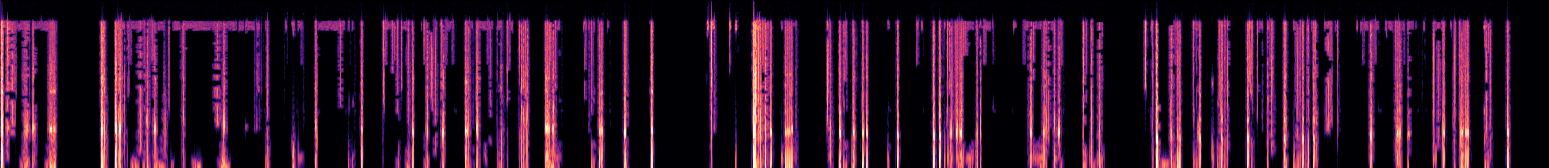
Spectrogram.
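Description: Dense, irregular crackling: short clicks and pops in uneven clusters, starting abruptly out of dead silence.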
